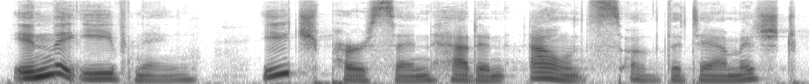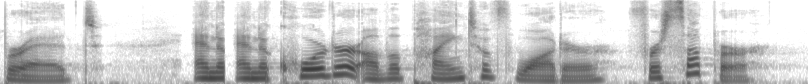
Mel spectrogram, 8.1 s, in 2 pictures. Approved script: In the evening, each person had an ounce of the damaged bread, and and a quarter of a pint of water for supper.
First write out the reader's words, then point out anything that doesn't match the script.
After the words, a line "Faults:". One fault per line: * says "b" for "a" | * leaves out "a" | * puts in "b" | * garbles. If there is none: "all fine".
In the evening, each person had an ounce of the damaged bread, and and a quarter of a pint of water for supper.
Faults:
all fine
